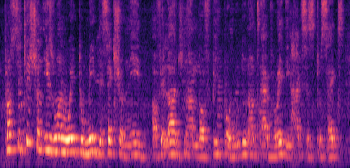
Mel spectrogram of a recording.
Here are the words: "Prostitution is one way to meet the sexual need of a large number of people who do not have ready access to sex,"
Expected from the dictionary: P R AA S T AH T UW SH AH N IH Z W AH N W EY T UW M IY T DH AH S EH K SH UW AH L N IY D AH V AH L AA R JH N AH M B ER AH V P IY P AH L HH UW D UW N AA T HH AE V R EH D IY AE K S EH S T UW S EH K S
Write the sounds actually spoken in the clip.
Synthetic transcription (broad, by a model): P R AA S T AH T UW SH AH N IH Z W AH N W EY T UW M IY T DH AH S EH K SH UW AH L N IY D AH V AH L AA R JH N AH M B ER AH V P IY P AH L HH UW D UW N AA T HH AE V R EH D IY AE K S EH S T UW S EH K S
